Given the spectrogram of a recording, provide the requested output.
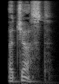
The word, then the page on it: adjust: British English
